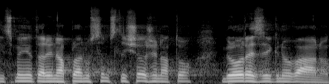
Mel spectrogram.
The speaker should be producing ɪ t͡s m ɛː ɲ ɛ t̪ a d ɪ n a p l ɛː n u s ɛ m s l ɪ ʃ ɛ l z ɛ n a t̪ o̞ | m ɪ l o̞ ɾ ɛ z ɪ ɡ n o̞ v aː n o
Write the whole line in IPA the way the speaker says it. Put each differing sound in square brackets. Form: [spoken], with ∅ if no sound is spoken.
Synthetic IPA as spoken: ɪ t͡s m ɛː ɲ ɛ t̪ a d ɪ n a p l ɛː n u s ɛ m s l ɪ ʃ ɛ l [ʒ] ɛ n a t̪ o̞ | [b] ɪ l o̞ ɾ ɛ z ɪ ɡ n o̞ v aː n o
